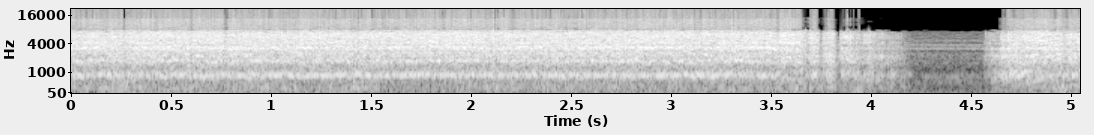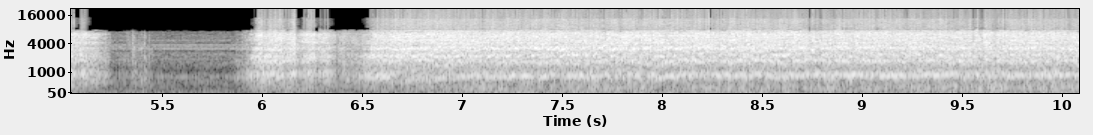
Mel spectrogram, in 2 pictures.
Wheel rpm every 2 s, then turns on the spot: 230, 200, 30, 100, 220.
none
